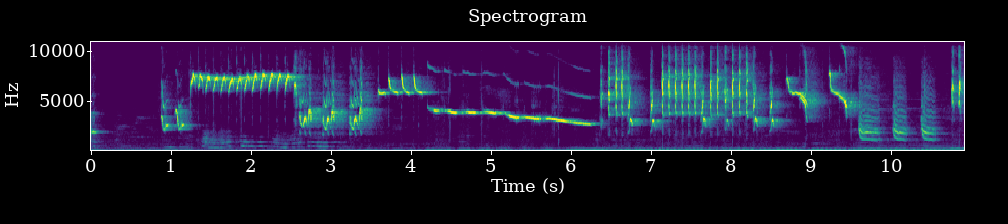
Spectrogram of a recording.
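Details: Sunda robin singing in a chatty rolling, fluting style used to trigger other birds: after brief silence, high rapid trills, a long descending whistle, then dense buzzy bursts and sharp downslurred notes.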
